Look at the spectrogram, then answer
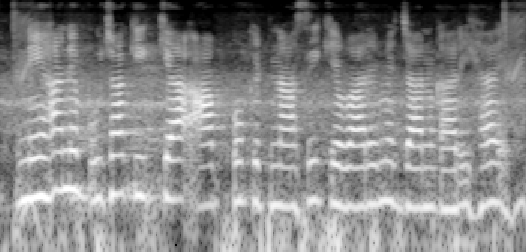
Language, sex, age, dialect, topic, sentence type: Hindi, female, 31-35, Awadhi Bundeli, agriculture, statement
